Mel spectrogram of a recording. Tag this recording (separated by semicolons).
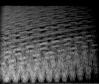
bright; dark; fantasy; game; mage; magic; necromancer; shaman; sorcerer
